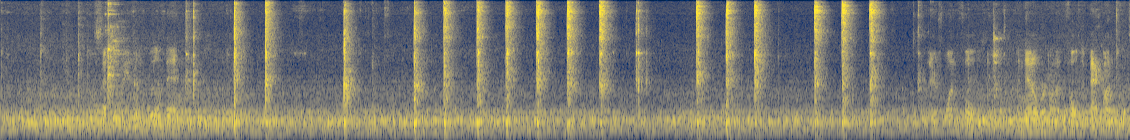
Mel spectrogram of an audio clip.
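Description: Hammer blows on a sheet of metal over an anvil, folding it. A few scattered strikes come first, then a run of about two sharp blows a second for some seven seconds, which stops a few seconds before the end.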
